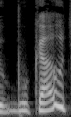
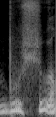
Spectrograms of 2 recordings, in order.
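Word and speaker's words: Bouchout: C'est donc le château de Buchaut, ainsi que le prononcent les Belges, c'est-à-dire Bouchou en français.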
